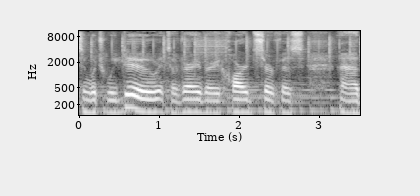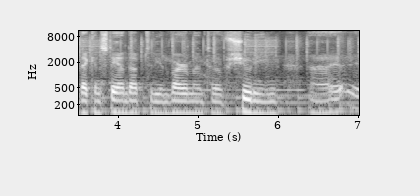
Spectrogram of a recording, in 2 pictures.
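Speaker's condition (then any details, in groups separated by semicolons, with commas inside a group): No condition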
